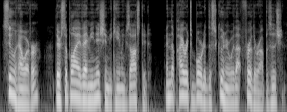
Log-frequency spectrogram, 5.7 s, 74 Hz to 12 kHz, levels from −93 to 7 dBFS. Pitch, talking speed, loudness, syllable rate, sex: 120 Hz, 180 wpm, -18 LUFS, 7.1 syllables/s, male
